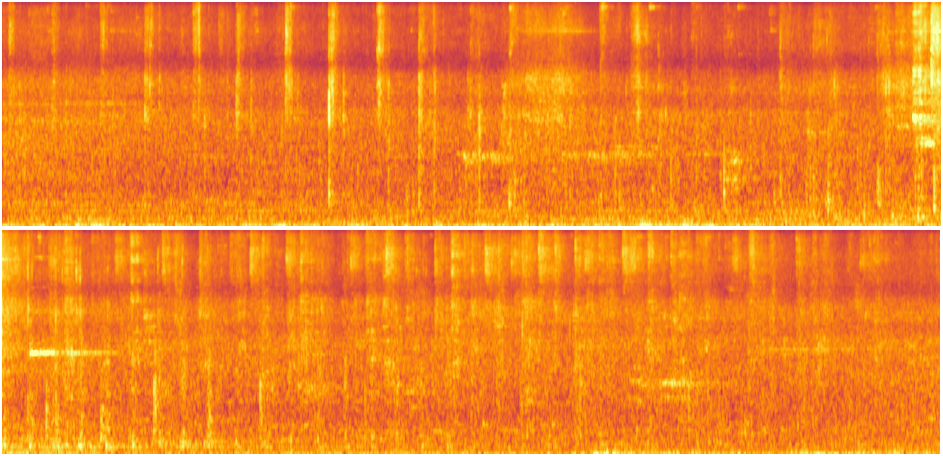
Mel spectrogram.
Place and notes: Siaogang Station, Kaohsiung City - Walking in the station
Walking in the station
